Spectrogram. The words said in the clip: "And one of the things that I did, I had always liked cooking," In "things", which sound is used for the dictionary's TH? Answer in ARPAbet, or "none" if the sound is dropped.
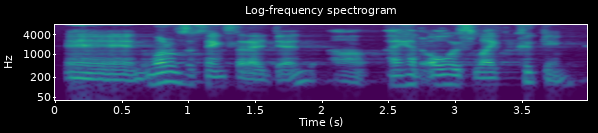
TH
